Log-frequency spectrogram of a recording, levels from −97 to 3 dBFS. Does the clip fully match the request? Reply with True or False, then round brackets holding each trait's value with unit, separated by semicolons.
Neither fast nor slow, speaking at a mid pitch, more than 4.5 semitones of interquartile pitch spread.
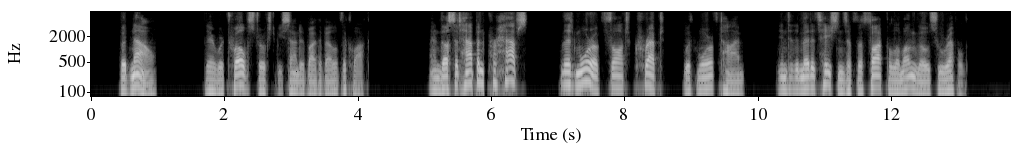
False (170 wpm; 110 Hz; 5.0 semitones)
